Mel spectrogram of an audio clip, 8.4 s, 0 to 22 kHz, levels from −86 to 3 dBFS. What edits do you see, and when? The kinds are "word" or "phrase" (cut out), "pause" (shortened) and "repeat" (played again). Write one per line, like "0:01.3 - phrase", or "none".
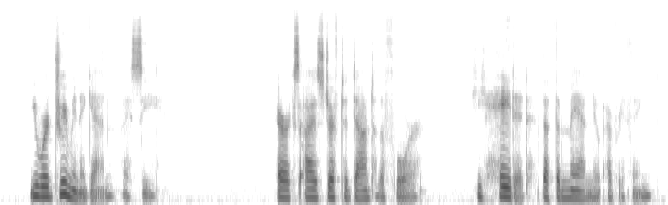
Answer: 0:01.5 - pause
